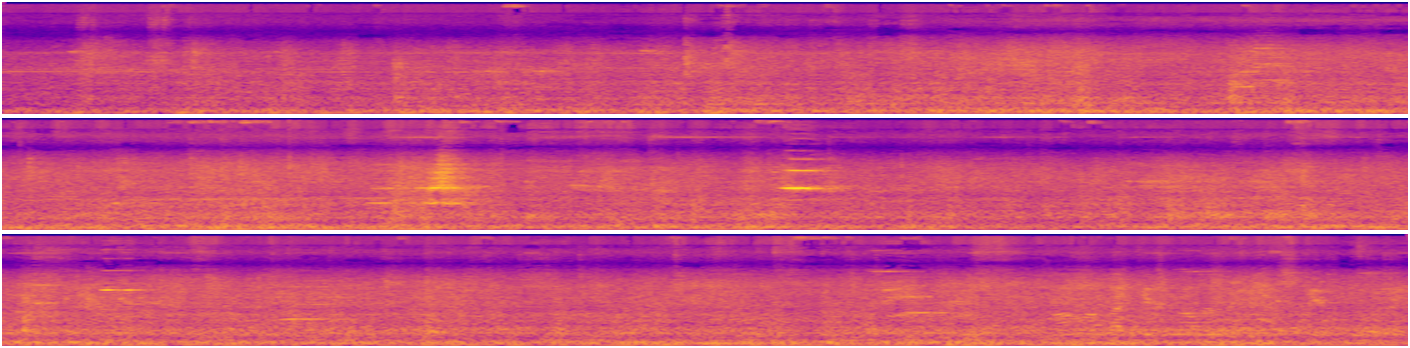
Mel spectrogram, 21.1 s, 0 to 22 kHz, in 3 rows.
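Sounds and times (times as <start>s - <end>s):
tram wheels rumbling on rails: 0.0s - 21.0s
sharp wheel squeaks: 6.2s - 6.6s, 8.8s - 9.6s, 10.9s - 11.3s, 14.2s - 15.9s, 18.4s - 19.1s.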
